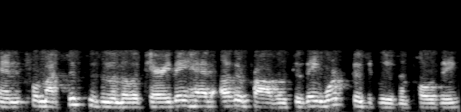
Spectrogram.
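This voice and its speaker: A man with an American accent talks at a very fast pace with ordinary pitch variation. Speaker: consultant and strategist, military veteran. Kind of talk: podcast interview. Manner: conversational, with frequent fillers.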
